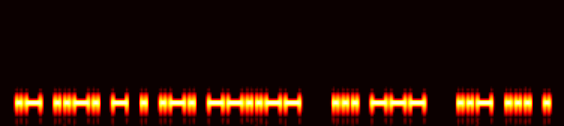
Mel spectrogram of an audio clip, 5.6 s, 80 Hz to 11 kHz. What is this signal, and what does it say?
Morse code, heard as a keyed tone, about 25 wpm, 600 Hz. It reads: AFTER, SO USE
